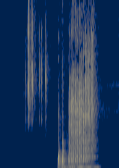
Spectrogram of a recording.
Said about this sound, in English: But go ahead and roll it. Let's see what the dice say.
